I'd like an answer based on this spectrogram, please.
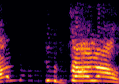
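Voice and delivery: shrill, out-of-control, very high, loud screaming. Acting out what a man yelled at solo through the whole match, imitating someone yelling. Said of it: "he was yelling at him through the whole match".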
